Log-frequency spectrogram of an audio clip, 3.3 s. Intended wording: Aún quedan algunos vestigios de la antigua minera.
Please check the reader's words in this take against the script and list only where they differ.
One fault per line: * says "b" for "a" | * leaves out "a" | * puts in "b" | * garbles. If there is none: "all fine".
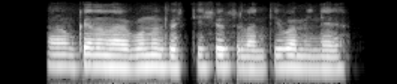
all fine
